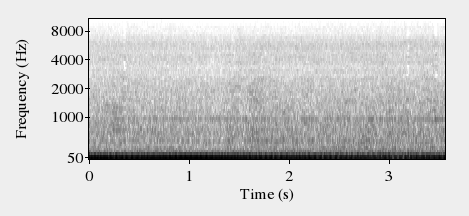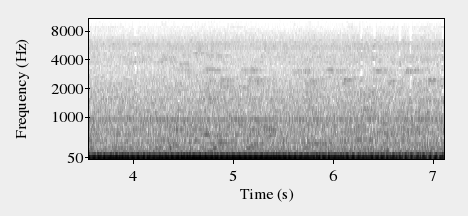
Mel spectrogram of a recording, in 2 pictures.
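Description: Running sound inside an Izukyu 8000 series (ex-Tokyu 8000 series) electric motor car, KuMoHa 8157, moving along the line: a loud, steady low rumble of wheels on rail and the car's running gear.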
